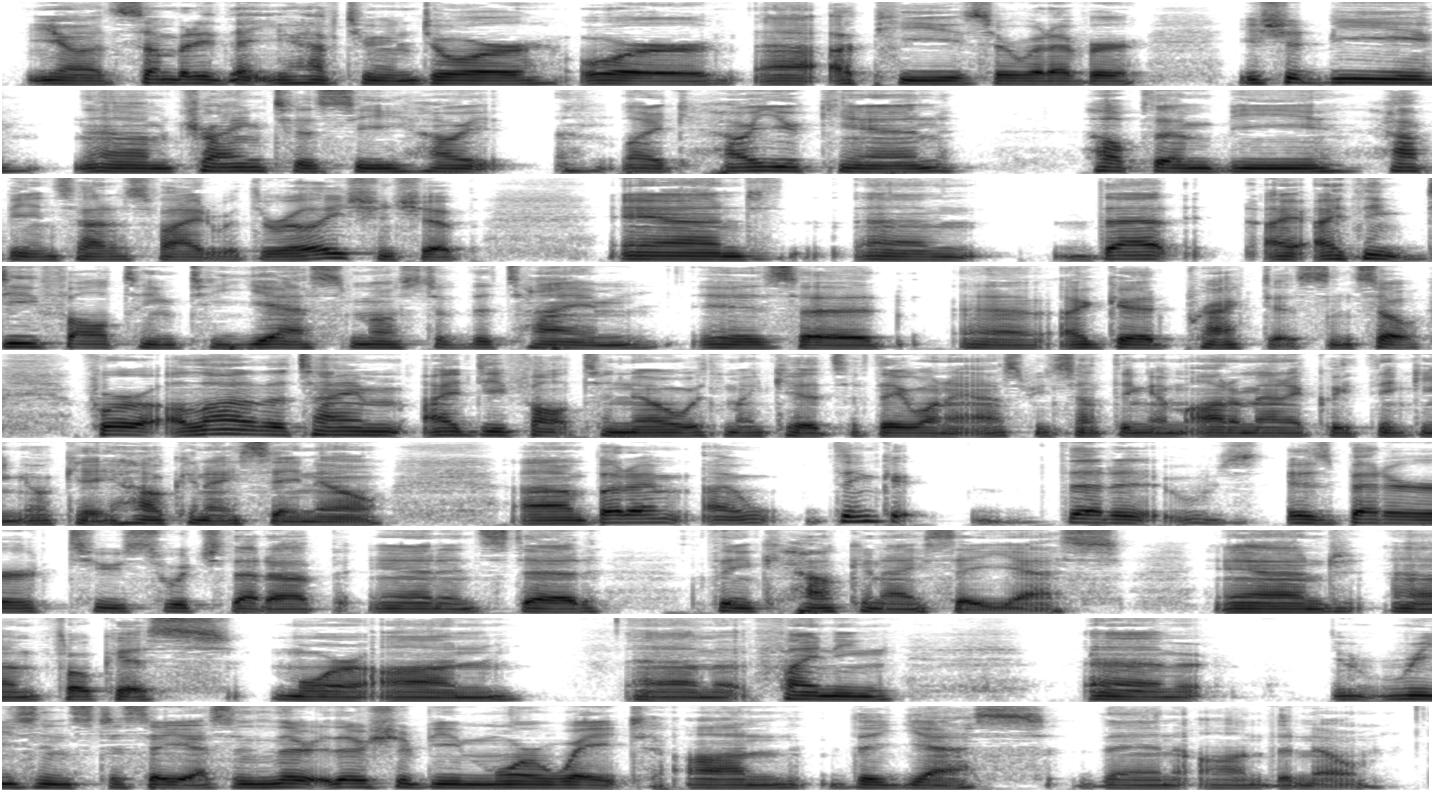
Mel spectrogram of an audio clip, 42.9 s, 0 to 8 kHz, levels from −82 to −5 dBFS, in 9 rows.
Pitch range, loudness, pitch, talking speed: 100-115 Hz, -16 LUFS, 110 Hz, 185 wpm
